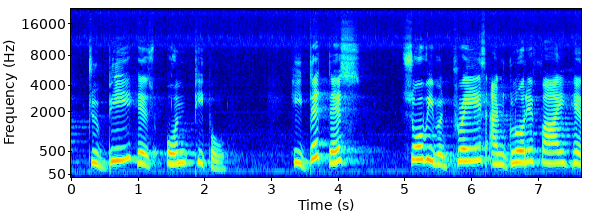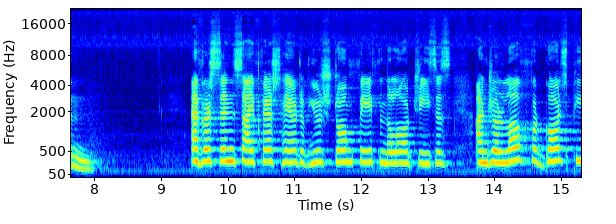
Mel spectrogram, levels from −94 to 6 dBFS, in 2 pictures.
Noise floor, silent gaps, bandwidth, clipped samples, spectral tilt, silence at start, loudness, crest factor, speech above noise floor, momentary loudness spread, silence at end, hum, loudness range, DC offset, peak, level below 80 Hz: -62 dBFS; none; over 20 kHz; under 0.1%; -3.5 dB/octave; 0.25 s; -29 LUFS; 24 dB; 33 dB; 12 LU; 0 s; none; 5 LU; under 0.1%; -6 dBFS; -78 dBFS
